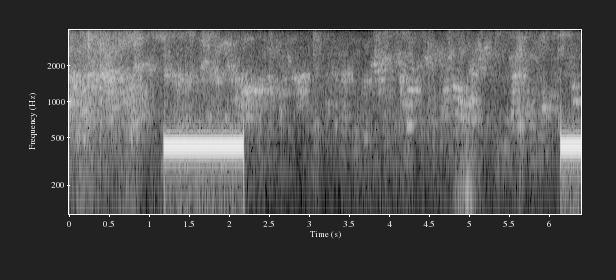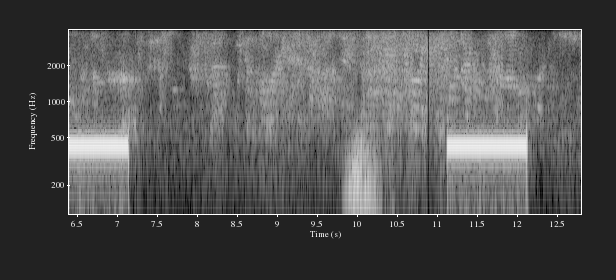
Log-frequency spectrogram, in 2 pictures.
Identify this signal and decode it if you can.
Ringback tone (Europe, 425 Hz), with speech.
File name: out- -2003- - - .16629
